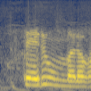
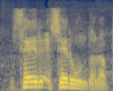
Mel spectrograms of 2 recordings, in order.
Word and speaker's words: Cerúndolo: Perdón que por allí, a ver, no sé la pronunciación, he escuchado en distintos medios Cerúndolo, por otro lado Cerúndolo, ¿cómo es en realidad el apellido? – Cerúndolo, con tilde en la U. – Cerúndolo, perfecto.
